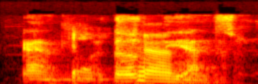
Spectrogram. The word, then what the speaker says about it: Cannes: Next, we talked a little bit about, and I always say this wrong, Ludovic, how do you pronounce this in French? Cannes.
